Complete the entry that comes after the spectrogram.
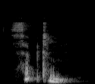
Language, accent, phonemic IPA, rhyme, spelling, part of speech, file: English, Southern England, /ˈsɛp.təm/, -ɛptəm, septum, noun, LL-Q1860 (eng)-septum.wav
- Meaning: A wall separating two cavities; a partition.: Ellipsis of nasal septum (“the cartilaginous center wall of the nose separating the two nostrils”)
